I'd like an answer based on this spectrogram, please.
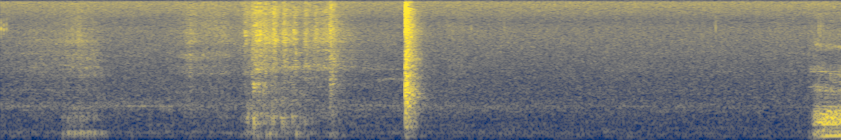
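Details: Pet dog asleep indoors, giving two soft, low, breathy snores about a second and a half apart, then a quiet pause broken by a sharp click and a louder rustle at the end.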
